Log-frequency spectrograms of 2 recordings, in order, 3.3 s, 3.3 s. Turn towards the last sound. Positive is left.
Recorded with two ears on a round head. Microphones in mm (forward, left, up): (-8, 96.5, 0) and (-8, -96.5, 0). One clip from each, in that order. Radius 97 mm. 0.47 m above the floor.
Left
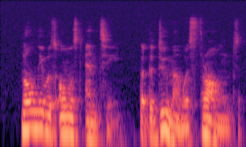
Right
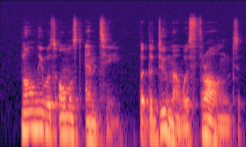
turn(degrees=-55)  # may be behind; listen again after turning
